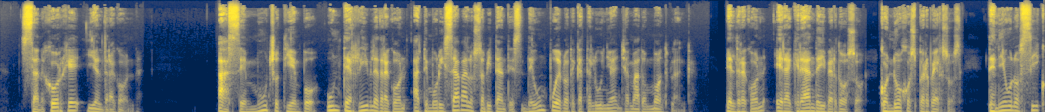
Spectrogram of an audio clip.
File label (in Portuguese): Espanhol; locutores nativos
